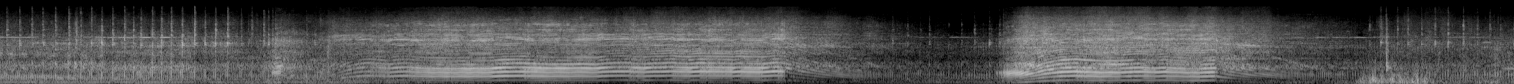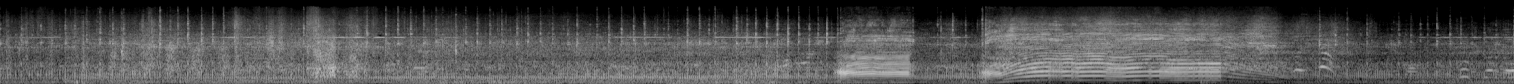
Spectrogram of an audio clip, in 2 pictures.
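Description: Firefighter's gas-powered saw cutting through a house's shingled roof to vent the fire. It revs up, rising in pitch, and runs at full speed in three long bursts: about four seconds in, again around ten seconds, and near the end.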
